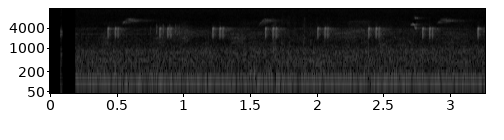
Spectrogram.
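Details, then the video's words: Satin Bowerbird displaying at its bower in a country garden in Victoria, Australia, on 25 July 2024; dry, doubled buzzy ticks repeat about every 0.4 seconds, with faint high whistles above and a low steady hum. "Satin Bowerbird displaying at bower"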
